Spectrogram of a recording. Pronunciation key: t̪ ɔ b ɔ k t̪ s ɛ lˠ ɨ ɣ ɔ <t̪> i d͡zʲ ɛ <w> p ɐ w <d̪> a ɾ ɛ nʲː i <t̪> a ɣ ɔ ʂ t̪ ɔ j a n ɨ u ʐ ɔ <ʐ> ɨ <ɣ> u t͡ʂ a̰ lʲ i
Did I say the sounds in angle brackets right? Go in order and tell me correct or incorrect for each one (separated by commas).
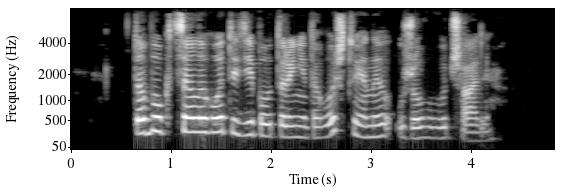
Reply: correct, incorrect, incorrect, correct, incorrect, incorrect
